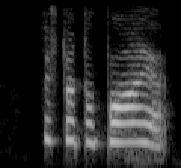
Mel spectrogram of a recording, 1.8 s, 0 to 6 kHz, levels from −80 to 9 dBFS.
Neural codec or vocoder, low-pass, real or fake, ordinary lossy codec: codec, 44.1 kHz, 2.6 kbps, DAC; 5.4 kHz; fake; none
